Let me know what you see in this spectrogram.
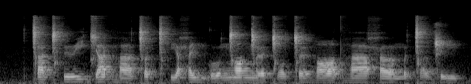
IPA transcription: ǀa˧˩ǀʰʉː˧˥˧j d͡ʑa˧˥ɡʱaː˩ǀʌ˥ ǀʰi˧˩ħi˥˩mɡoː˧˥ ŋ͡ǀɑ˥ŋ͡ǀœ˧˥˧ɡ͡ǀɔ˥˩ ǀœ˧˥ɦɑː˧˥˧dʱaː˥ ħʌː˧˥˧ŋʌ˥ɡ͡ǀa˥˩ ɖ͡ʐi˥

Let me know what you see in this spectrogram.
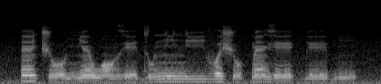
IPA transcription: ɛ̃˦t͡ʃoː˨ ɲɛ̃˧wɔ̃˨ ɣe˨ du˦nĩ˦niː˦ və˦ʃo˨k͡pɛ̃˦ɣeː˧ ɡ͡beː˨bĩ˨

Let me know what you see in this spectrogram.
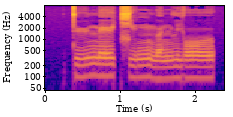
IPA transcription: t̪y˧˥n̪e˥ɪ̯t͡ɕi˧˥ŋ n̪ə˧˥nljo˥ʊ̯

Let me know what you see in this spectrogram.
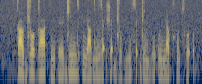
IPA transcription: ka˦˨ʊ̯d͡ʑo˦˨ʊ̯ɡä˦ kĩ˨ʔe˦ d͡ʑĩ˦dɪ˦ʔɲä˨dĩ˨ zɛ˦ʔʃɛ˦ʔd͡ʑu˨ bĩ˦sɪ˦ʔd͡ʑũ˦˨bu˦ ʔu˦˨ɲa˦˨ʊ̯kʰũ˦˨ tʰʊ˦ʔ

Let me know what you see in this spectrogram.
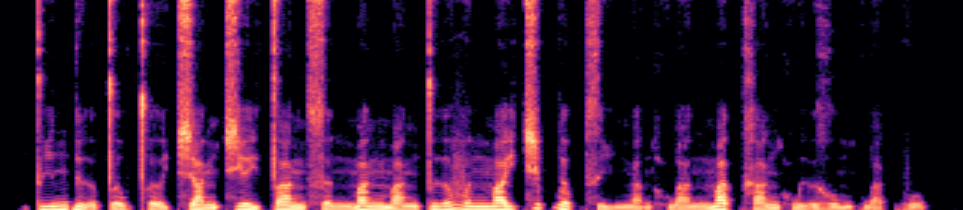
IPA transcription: t̪i˨˦nɗɨ˧˩ə̯ t̪ə˨˩wt̪ʰəː˧˩ t͡ɕa˧ŋ t͡ɕe˧jt̪a˧ŋsə˨˩n ma˧ŋma˨˩ŋ t̪ɨ˨˦ə̯və˧nma˧jt͡ɕə˦˥p̚ lə˦˥p̚ si˨˩ ŋa̰˧˨nhwa˨˦n ma˦˥t̚xa˨˦ŋhwɨ̰˧˨ə̯ ɣo˨˩mkwa˨˩k̚ vo˨˩p̚

